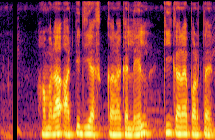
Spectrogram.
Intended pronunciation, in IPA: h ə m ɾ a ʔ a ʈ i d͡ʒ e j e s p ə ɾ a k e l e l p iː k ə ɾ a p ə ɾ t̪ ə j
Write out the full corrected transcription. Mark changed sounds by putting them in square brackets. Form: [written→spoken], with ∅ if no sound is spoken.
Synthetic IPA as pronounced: h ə m ɾ a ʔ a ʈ i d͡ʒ [e→i] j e s [p→k] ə ɾ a k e l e l [p→k] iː k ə ɾ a p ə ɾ t̪ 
